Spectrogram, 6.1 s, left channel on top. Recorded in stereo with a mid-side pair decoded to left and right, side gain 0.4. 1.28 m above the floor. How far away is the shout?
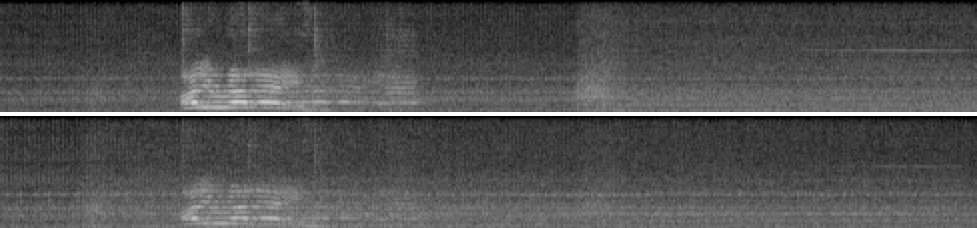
About 3.5 m.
